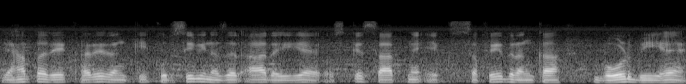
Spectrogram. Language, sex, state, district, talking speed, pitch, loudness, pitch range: Hindi, male, Chandigarh, Chandigarh, 190 wpm, 110 Hz, -18 LUFS, 105-115 Hz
